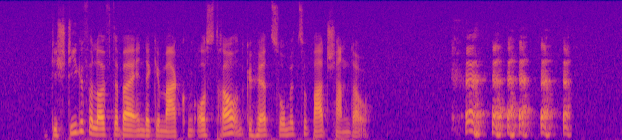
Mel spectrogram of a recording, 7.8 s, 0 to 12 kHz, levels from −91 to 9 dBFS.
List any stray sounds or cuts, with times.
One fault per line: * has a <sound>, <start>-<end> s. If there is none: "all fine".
* has a laugh, 5.6-7.2 s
